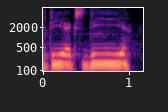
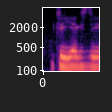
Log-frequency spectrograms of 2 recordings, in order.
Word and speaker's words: DxD: harem as well no no you don't pronounce the x okay what does the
